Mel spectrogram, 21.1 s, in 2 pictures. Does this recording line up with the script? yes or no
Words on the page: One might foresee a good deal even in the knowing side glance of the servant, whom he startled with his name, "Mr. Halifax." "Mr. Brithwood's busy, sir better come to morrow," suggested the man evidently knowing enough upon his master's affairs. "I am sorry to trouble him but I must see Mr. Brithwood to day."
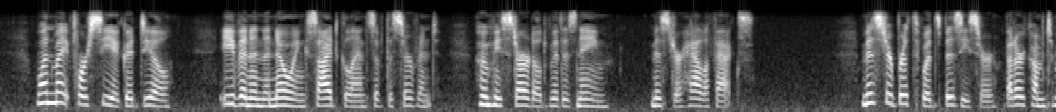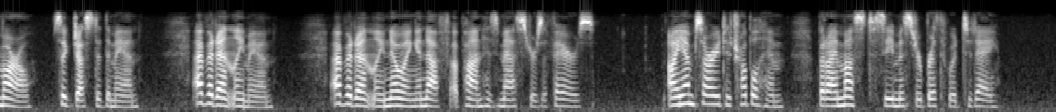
no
